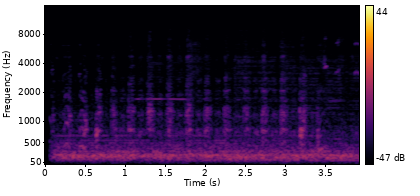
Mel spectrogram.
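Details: Denali, a pet dog on a car ride and hoping to go to the dog park, pants steadily in rapid breathy bursts over low engine rumble inside the car.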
